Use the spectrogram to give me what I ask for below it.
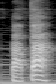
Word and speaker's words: papá: For father we use padre and papá. The mark over the vowel A is called tilde and helps us identify where the stress goes in a word. In this case we must pronounce papá, not papa, which actually means potato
